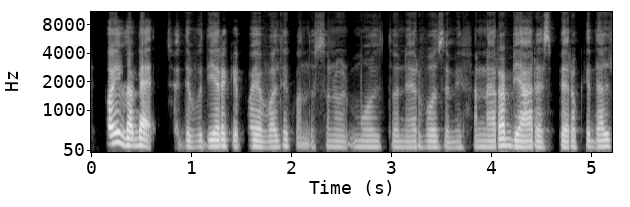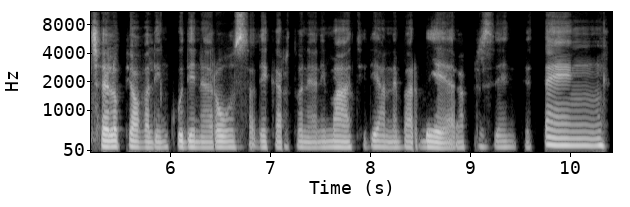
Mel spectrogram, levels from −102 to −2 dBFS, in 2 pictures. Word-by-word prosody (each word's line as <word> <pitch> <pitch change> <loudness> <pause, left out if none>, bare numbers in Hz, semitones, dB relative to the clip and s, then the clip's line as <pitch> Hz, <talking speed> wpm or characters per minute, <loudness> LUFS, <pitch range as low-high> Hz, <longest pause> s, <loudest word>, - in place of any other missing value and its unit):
Poi 220 +4 +10
vabbè, 165 -3 +8
cioè - - -17
devo 140 -2 -3
dire 150 +1 +5
che 145 - -3
poi 145 -1 +2
a - - +4
volte 135 +3 -2
quando 150 - -10
sono 135 0 -7
molto 135 -1 -5
nervosa 130 0 -3
e - - -6
mi 125 +1 -8
fanno 135 +1 -4
arrabbiare, 140 -3 +5
spero 130 +1 0
che 140 +2 -4
dal 140 +1 +2
cielo 140 -2 +2
piova 130 -1 -4
l'incudine 125 0 -6
rossa 130 0 -2
dei 130 -1 -8
cartoni 130 0 -10
animati 130 0 -6
di 140 - -6
Hanna 130 -2 -7
e - - -9
Barbera 130 -1 -5
presente? 130 -1 -15
Teng! 165 -2 -3
135 Hz, 190 wpm, -23 LUFS, 130-140 Hz, -, Poi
